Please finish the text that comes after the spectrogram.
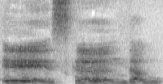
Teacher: Pro, ó, aquela que está antes da paroxítona. Ou seja, é a antepenúltima sílaba mais forte. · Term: proparoxítona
